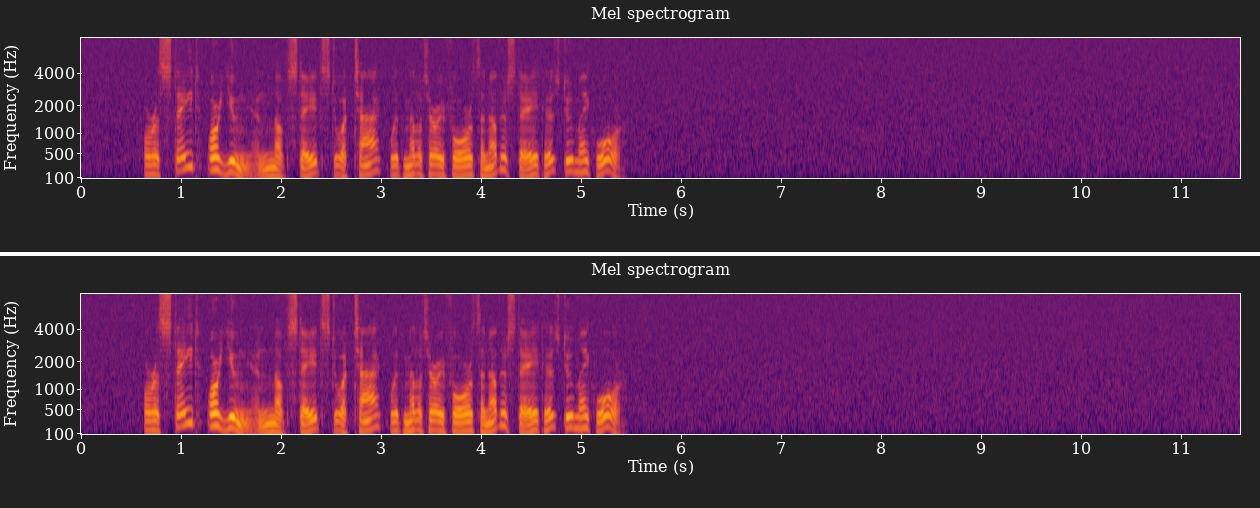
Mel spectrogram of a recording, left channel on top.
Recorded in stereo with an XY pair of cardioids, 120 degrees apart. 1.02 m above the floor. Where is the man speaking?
10° right.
